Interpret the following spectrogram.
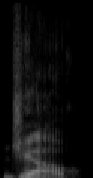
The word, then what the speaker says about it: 叫: Pronounced jiao.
